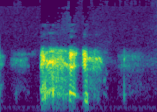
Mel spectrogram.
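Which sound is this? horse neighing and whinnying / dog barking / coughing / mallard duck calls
coughing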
